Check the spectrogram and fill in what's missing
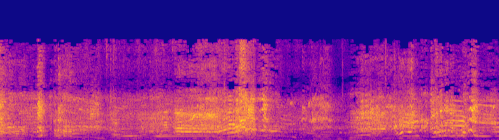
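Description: Harsh, raspy macaw squawks and screeches in overlapping bursts, with some talking-like sounds mixed in.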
